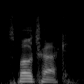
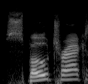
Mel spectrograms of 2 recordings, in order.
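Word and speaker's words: Spotrac: Spotrack. – Spotrack is how you say it, Spotrack.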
